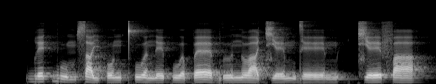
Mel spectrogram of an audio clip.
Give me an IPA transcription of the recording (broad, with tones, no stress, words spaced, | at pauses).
beː˧˥k̚buː˩˧msa˩j ʔo˧nt̪ʰu˧˩ə̯ne˧pu˩ə̯ pɛː˥˨bɯː˧n ʋa˧˩t͡ɕeː˧mdeː˩m | t͡ɕeː˧˥fa˧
